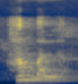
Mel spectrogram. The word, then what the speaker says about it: humble: Already once I have told you when I was telling about humble. Humble, H is there in the beginning, but it is pronounced.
